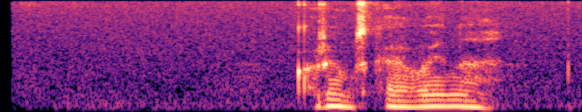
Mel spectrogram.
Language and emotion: Russian, neutral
